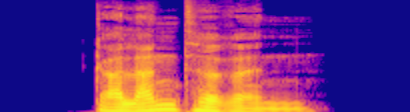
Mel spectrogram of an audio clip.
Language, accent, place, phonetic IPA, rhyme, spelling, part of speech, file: German, Germany, Berlin, [ɡaˈlantəʁən], -antəʁən, galanteren, adjective, De-galanteren.ogg
- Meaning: inflection of galant: 1. strong genitive masculine/neuter singular comparative degree 2. weak/mixed genitive/dative all-gender singular comparative degree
